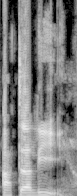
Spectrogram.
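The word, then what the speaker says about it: utterly: এক্ষেত্রে আটারলি মানে আমরা বুঝতে পারছি উচ্চারণ হচ্ছে আটালি, আটালি, রয়ের উচ্চারণটা নেই।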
